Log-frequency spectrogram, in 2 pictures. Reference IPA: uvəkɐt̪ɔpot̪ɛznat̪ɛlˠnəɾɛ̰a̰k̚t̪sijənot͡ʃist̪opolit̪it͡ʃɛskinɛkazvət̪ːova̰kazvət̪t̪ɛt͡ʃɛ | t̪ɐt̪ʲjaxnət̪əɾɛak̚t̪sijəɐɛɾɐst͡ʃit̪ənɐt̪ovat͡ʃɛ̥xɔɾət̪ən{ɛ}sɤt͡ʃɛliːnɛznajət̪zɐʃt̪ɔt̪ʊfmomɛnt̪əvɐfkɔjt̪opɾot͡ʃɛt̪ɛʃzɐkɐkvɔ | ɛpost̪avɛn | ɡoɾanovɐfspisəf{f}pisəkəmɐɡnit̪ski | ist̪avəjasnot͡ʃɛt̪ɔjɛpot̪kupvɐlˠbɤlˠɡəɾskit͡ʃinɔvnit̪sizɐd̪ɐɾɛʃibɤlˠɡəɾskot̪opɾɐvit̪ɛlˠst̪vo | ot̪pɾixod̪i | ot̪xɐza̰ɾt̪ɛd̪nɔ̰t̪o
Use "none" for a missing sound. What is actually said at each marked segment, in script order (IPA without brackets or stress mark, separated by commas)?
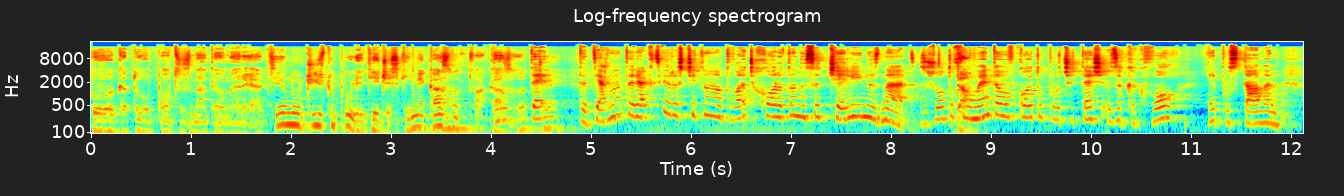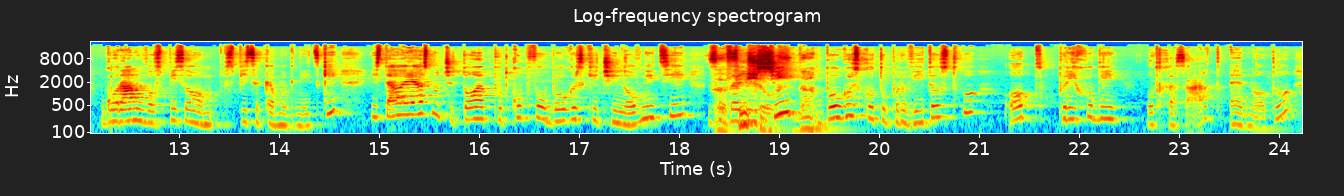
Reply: ɛ, s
